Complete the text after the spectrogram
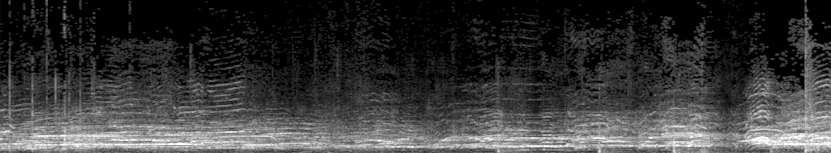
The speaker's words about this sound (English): Come on, let me hear you cheer for your team. Cheer for your team.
